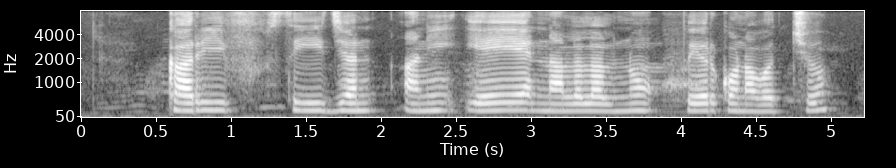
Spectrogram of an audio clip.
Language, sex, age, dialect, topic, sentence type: Telugu, female, 18-24, Central/Coastal, agriculture, question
